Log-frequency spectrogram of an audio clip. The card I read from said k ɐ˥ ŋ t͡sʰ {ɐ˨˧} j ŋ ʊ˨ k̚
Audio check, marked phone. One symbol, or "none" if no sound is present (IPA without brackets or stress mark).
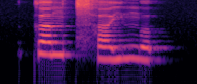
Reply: ɐ˨˧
